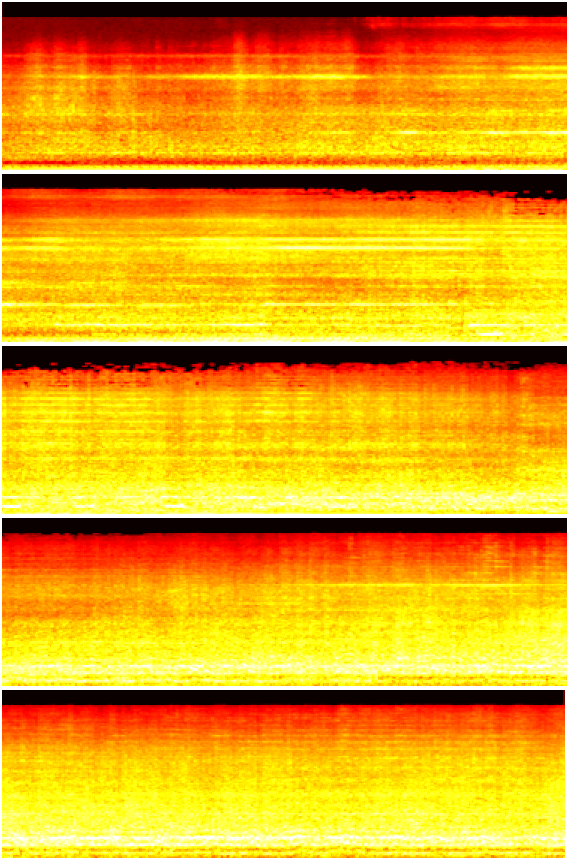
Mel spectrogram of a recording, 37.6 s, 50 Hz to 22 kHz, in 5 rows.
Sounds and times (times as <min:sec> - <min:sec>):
Railroad car, train wagon: 0:00.0 - 0:37.6
Train: 0:00.0 - 0:37.6
Train wheels squealing: 0:00.0 - 0:37.6.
